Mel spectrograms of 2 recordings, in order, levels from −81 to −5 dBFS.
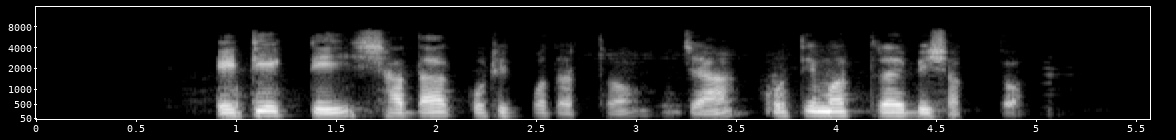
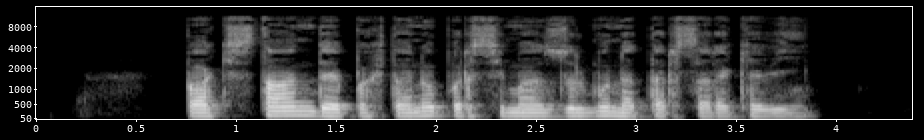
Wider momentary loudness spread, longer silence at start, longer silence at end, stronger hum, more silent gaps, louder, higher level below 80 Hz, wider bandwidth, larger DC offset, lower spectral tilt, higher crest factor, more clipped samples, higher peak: first, 18 LU vs 9 LU; first, 0.9 s vs 0.75 s; first, 0.65 s vs 0.5 s; neither; neither; first, -18 LUFS vs -23 LUFS; about the same, -60 dBFS vs -62 dBFS; second, 7.2 kHz vs 11.5 kHz; neither; about the same, -6 dB/octave vs -5.5 dB/octave; about the same, 18 dB vs 22 dB; neither; about the same, -2 dBFS vs -2 dBFS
